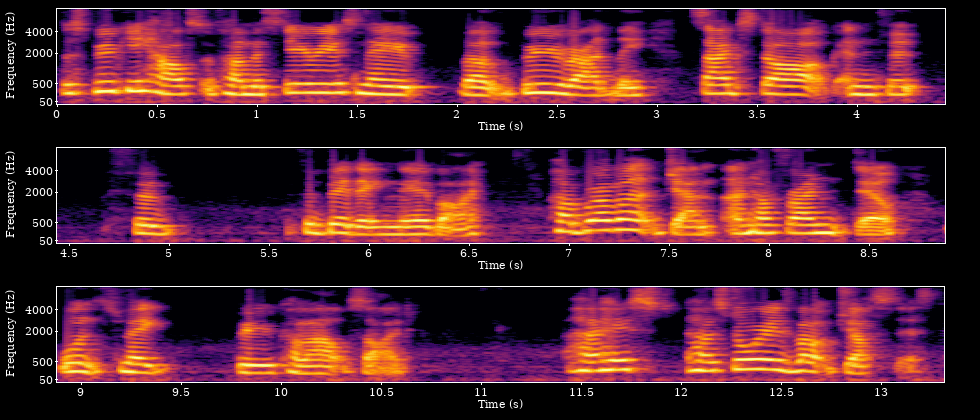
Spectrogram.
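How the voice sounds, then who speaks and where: A woman with a fairly high voice talks casually to her viewers as a book vlogger. She reads blurbs aloud, stumbles over words and laughs at herself as she goes. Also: measured pace, a little mellow. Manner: chatty, self-mocking, stumbles over words.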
